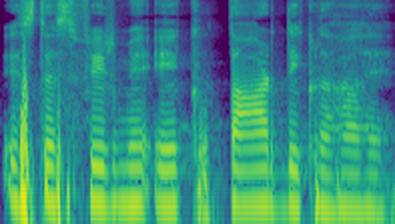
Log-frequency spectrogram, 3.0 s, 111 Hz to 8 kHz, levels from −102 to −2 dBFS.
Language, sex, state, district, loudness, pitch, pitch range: Hindi, male, Assam, Kamrup Metropolitan, -20 LUFS, 155 Hz, 150-160 Hz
